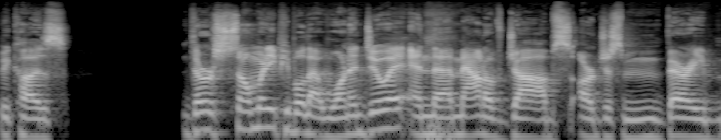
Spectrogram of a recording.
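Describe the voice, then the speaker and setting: The speaker has a New Jersey accent and a bright, sharp tone. The pace is moderate. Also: man. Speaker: news reporter. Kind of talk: casual chat.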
